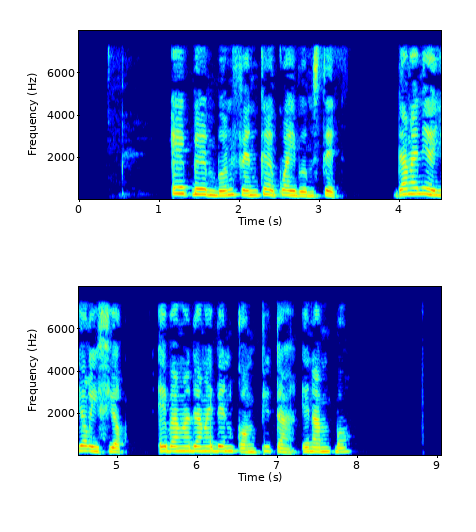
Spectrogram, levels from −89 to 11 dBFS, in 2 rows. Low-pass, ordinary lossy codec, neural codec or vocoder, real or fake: 7.2 kHz; MP3, 64 kbps; vocoder, 24 kHz, 100 mel bands, Vocos; fake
